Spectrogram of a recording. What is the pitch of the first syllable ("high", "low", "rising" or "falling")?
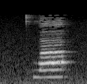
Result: high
